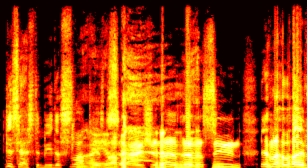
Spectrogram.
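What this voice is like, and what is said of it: Imitates another person's voice. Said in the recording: “That was my Arnold impersonation ... It was so good.”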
